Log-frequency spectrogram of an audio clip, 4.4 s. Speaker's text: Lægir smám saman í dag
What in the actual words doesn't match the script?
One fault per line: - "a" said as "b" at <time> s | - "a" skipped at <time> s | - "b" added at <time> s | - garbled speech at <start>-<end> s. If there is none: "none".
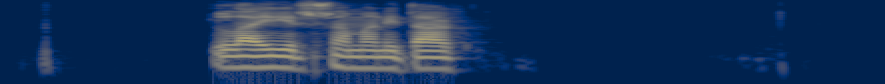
- "smám" skipped at 1.5 s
